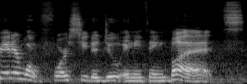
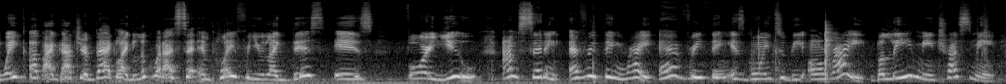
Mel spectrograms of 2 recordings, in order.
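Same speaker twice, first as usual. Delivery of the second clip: high, loud, excited reassurance from Spirit, higher and louder; Spirit encouraging; 6 semitones higher, 4 dB louder than usual. Pretend. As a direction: cheer them on as Spirit who has their back. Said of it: "Spirit is saying".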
